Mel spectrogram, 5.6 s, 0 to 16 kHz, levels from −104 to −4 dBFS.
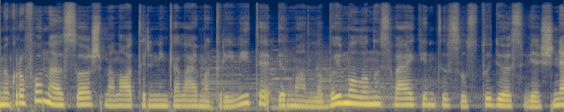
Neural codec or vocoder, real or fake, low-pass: autoencoder, 48 kHz, 128 numbers a frame, DAC-VAE, trained on Japanese speech; fake; 14.4 kHz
